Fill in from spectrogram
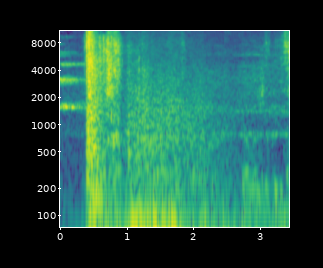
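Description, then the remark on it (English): A sudden, loud crash of thunder bursts in after a brief quiet moment as the doors of St. Mary's Church in Bungay, Suffolk, England, blow open, then rolls on as a deep, rumbling roar that slowly fades over the next few seconds. “That is, until, with a crash of thunder, the doors of St. Mary's Church located in Bungay, Suffolk, England, blew open.”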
